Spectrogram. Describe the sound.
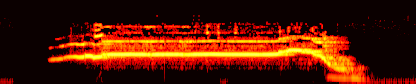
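A long, drawn-out elk cow call, imitated by a person through a tube: a loud, steady high-pitched mew that holds for nearly three seconds, then bends up and drops off sharply.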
